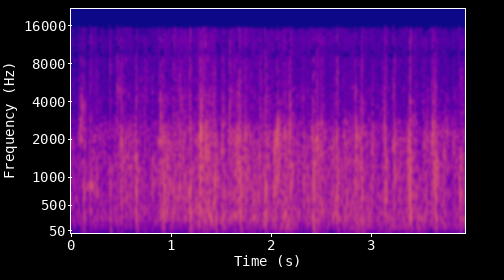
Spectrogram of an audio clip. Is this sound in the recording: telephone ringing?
no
